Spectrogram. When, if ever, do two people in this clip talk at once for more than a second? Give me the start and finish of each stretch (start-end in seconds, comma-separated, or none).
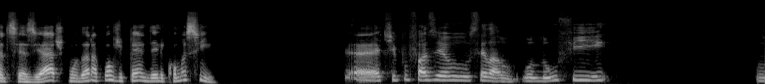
none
